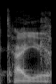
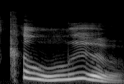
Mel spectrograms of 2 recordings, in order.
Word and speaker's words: Caillou: Yeah, Caillou. I knew she was saying it wrong. Caillou. Oh, I like Kalu. It's Kalu.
